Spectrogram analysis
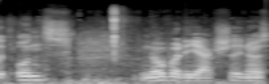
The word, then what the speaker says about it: Odense: We're just kind of outskirts of Odense, or Odense as they call it here. They call it Odense.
